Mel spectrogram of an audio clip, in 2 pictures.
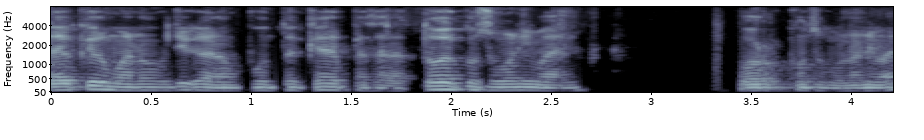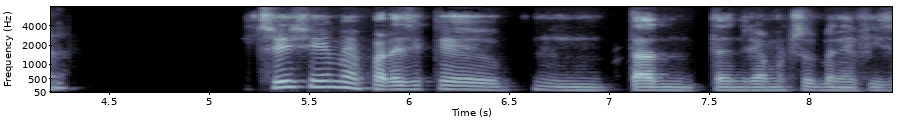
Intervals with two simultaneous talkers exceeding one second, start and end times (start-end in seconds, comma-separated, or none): none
